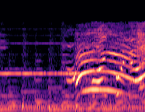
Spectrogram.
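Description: Children's cartoon background music with a steady repeating bass line, and about a second in a high, wavering, cat-like wail from a cartoon character's voice rises over it.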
